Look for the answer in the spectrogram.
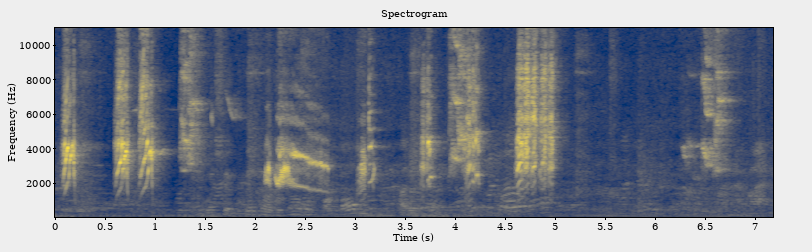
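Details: Long-tailed shrike song used as a lure to provoke other shrikes into answering; harsh, scratchy bursts and sharp squawky notes in uneven clusters, fading into quieter background after five seconds.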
